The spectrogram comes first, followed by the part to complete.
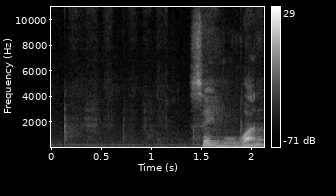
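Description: Chalk writing on a blackboard: faint scratches and taps of the chalk stick, then a man's voice briefly near the end.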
